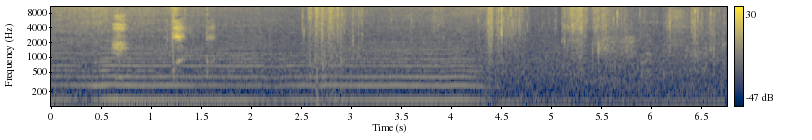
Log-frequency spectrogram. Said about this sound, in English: we've got to stay super, super quiet so we can hear them buzz. See how the pollen gets stuck on their legs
